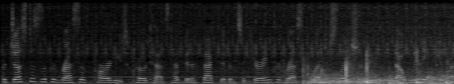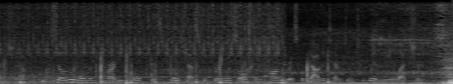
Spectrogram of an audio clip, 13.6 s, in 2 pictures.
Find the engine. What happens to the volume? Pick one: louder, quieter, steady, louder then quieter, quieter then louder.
louder.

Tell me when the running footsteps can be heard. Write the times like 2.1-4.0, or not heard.
4.2-11.8.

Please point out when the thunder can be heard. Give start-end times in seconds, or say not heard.
4.7-8.2.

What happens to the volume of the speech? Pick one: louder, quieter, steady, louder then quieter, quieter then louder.
steady.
